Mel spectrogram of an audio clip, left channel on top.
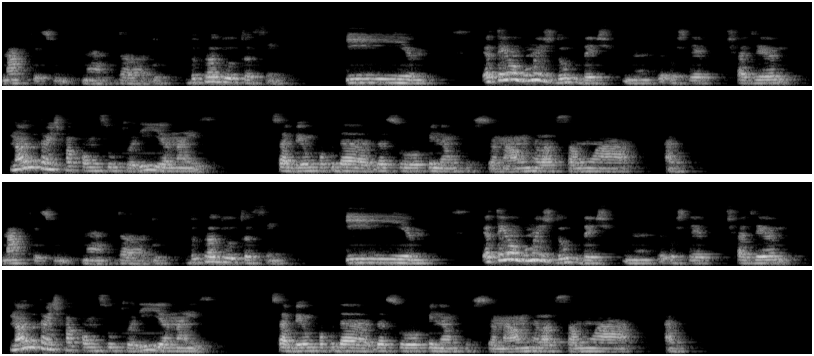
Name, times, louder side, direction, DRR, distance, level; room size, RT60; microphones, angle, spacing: voice 1, 0.0-2.8 3.4-4.3 4.8-7.0 7.3-7.8 8.2-10.2 10.8-14.4 14.7-14.9, right 1 dB, 60° right, -1 dB, 3.4 m, -22 dB
7.2 x 5.3 x 2.5 m, 0.29 s
head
